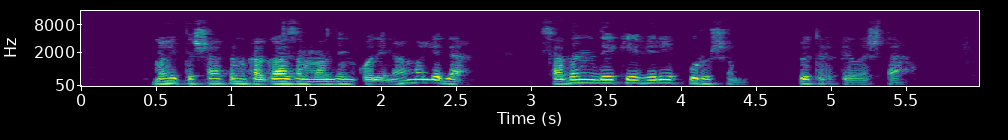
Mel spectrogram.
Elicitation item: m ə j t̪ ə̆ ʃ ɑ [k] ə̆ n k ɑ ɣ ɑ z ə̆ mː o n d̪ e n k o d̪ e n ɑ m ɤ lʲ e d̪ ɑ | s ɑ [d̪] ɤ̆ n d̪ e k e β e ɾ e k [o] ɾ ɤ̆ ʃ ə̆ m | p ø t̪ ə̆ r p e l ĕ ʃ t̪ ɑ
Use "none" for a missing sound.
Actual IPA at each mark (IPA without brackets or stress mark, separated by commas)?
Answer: k, d̪, u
